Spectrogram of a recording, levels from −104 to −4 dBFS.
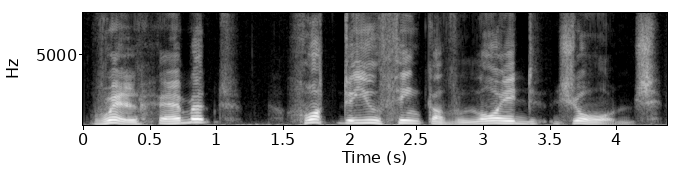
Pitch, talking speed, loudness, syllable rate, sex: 140 Hz, 125 wpm, -16 LUFS, 3.3 syllables/s, male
